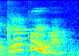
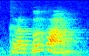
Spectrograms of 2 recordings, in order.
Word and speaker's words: кропива: впливом російської мови нам хочеться інколи сказати кропива але ні кропива підошва чи підошва підошва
